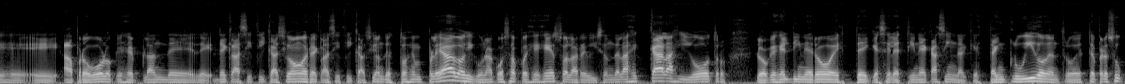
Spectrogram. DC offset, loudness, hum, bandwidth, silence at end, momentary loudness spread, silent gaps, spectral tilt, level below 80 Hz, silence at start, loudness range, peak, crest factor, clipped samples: under 0.1%; -22 LUFS; none; 19 kHz; 0 s; 8 LU; none; -7 dB/octave; -40 dBFS; 0 s; 2 LU; -2 dBFS; 18 dB; under 0.1%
